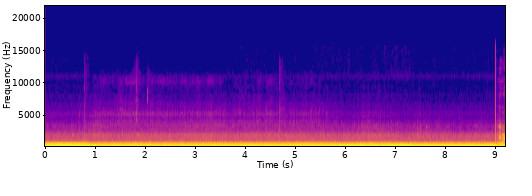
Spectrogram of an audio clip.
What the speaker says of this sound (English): Alright, we'll test throttle response here.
